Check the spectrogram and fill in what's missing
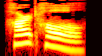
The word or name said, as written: heart-whole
